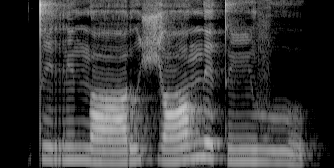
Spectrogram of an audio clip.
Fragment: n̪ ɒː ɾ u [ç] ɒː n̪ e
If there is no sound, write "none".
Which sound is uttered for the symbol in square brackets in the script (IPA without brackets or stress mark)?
ç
